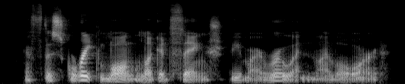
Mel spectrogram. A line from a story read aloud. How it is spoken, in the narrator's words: he muttered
